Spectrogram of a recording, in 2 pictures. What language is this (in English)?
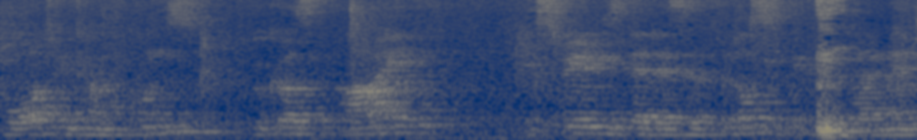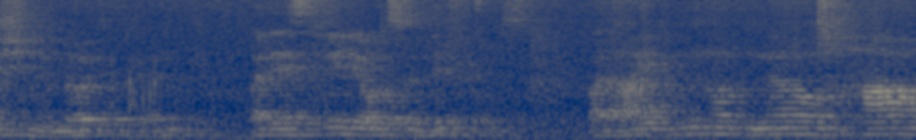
English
